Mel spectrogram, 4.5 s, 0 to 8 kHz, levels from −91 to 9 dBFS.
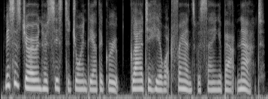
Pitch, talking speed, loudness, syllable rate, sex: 205 Hz, 240 wpm, -19 LUFS, 5.1 syllables/s, female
